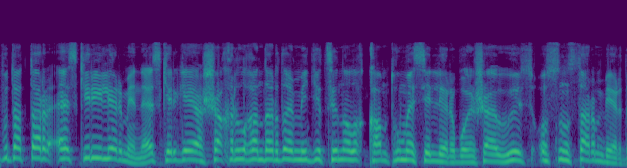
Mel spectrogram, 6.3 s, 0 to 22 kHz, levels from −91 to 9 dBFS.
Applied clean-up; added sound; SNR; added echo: none; none; none; none.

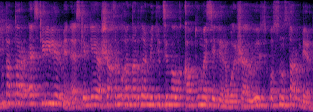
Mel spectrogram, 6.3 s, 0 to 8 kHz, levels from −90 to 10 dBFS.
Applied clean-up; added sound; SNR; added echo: none; none; none; reverberation time 1.0 s.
